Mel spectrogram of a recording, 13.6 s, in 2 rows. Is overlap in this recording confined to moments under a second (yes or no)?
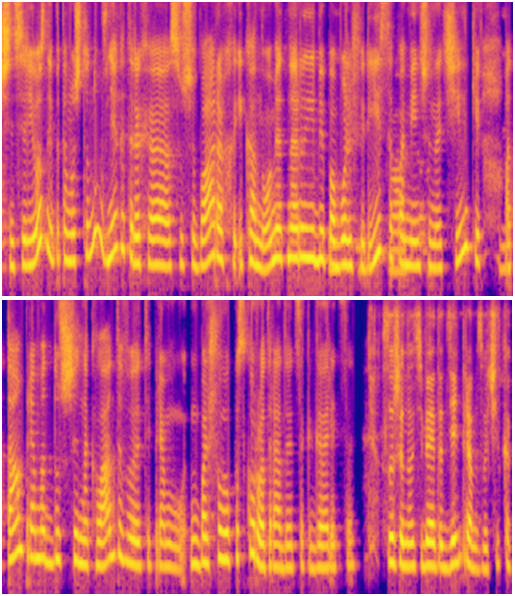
no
